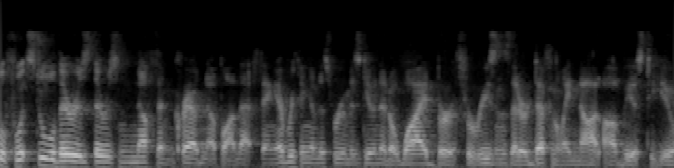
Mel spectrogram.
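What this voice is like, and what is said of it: Usual voice. Nothing is said of it.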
